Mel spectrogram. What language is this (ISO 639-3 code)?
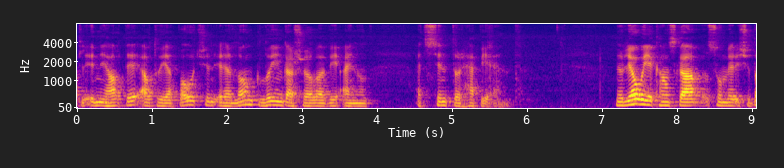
fao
